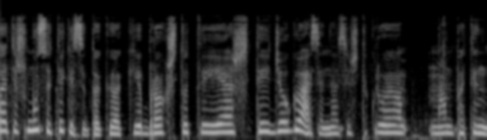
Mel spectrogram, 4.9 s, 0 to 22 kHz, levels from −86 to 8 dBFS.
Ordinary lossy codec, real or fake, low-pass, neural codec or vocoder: MP3, 64 kbps; real; 14.4 kHz; none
